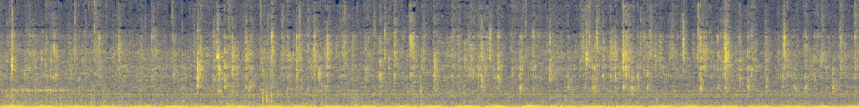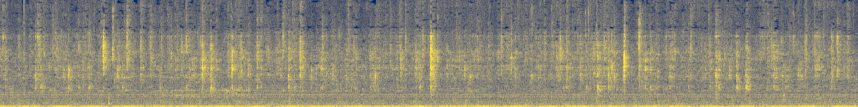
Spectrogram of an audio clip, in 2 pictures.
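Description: Steady rain falling, with many small drops dripping and ticking, over a low steady hum.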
